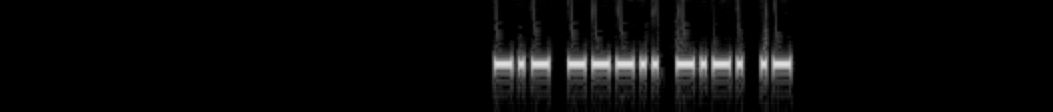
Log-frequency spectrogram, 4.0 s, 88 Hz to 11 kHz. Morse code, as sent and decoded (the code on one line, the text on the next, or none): -.- ---.. -.-. .-
K8CA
